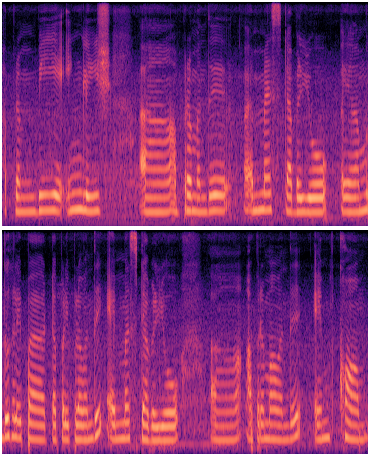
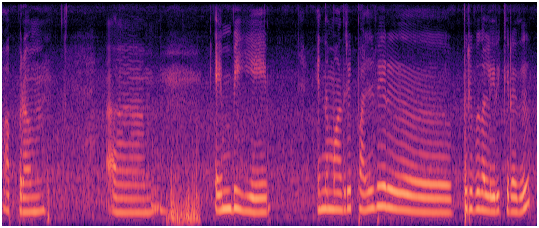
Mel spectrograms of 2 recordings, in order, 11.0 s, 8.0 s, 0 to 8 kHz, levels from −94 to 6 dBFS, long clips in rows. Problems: constant background noise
